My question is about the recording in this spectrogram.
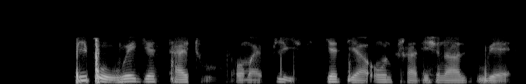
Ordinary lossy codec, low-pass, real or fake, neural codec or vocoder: MP3, 32 kbps; 3.6 kHz; real; none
